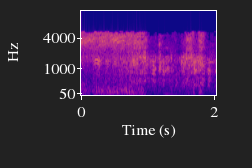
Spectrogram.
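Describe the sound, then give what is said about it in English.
The water in a car's radiator boils over after about 15 minutes of driving, a steady, broad rush of hissing steam, rough and sputtering through the first second, then thinning slightly while staying loud throughout. “every time the car drives for 15 minutes, the water in the radiator boils over, and then it takes...”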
